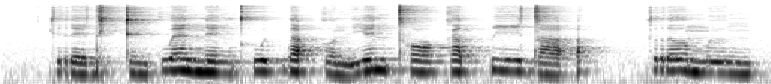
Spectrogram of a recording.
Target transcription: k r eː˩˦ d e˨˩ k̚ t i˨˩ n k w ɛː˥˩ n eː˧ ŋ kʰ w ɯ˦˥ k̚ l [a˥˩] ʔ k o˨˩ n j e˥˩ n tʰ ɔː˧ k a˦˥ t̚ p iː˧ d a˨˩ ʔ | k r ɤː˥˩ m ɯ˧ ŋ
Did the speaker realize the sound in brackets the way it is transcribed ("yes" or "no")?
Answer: yes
